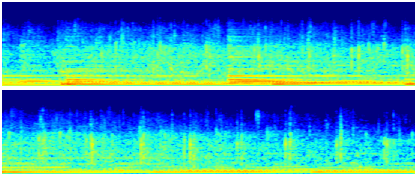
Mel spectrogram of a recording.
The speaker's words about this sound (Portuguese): Ele diz assim: Aplauda-se por esse ministério abençoadésimo.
